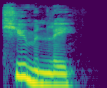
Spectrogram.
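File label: "humanly", English, uk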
